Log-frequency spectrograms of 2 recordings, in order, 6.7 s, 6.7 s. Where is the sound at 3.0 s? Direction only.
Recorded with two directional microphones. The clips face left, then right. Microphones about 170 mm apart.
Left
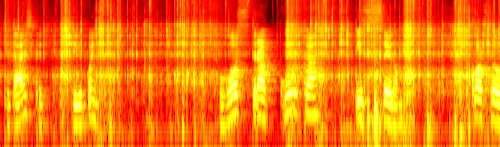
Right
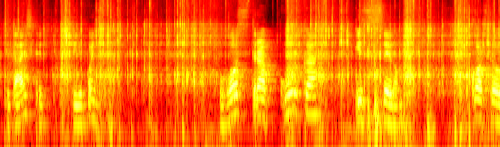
5° right (ahead or behind).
